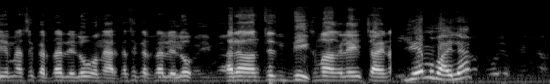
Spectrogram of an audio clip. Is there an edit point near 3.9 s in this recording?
yes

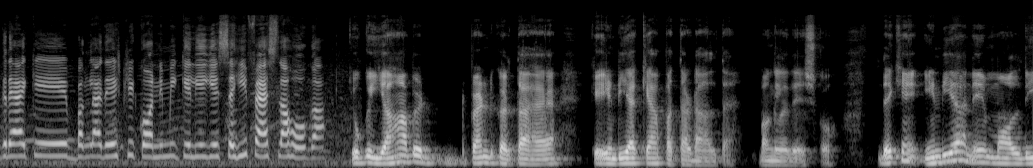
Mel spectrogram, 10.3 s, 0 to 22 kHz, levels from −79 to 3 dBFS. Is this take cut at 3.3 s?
yes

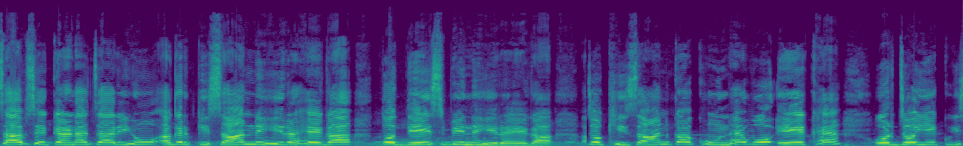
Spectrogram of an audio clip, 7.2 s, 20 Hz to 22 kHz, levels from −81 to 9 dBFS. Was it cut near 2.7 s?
no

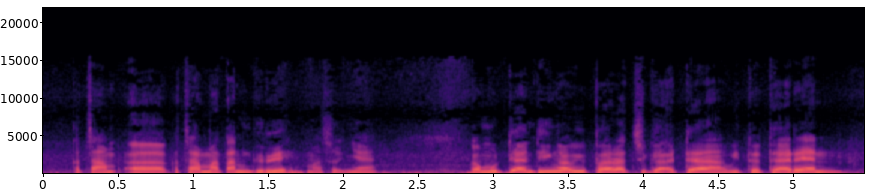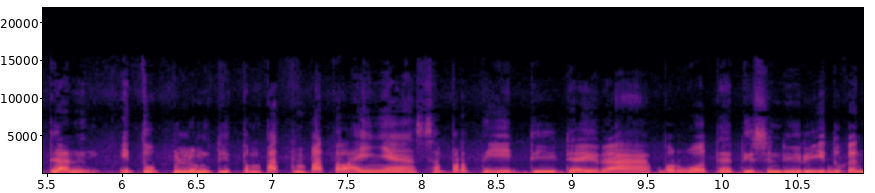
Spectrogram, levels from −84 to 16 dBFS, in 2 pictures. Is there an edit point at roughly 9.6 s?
no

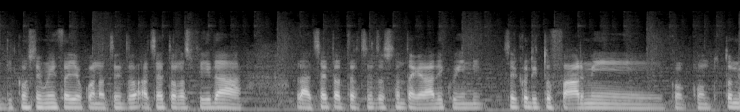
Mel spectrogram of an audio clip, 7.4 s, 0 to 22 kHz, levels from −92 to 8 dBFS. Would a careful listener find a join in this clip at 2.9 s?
no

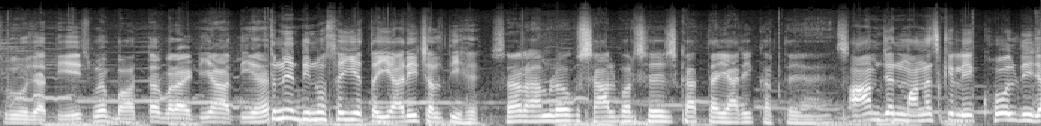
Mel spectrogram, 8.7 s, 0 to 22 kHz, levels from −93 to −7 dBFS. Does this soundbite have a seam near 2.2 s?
yes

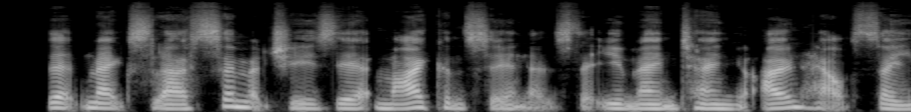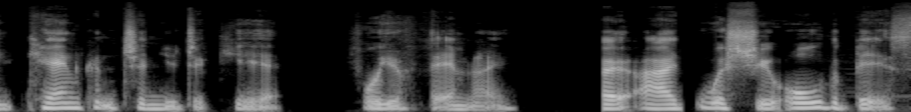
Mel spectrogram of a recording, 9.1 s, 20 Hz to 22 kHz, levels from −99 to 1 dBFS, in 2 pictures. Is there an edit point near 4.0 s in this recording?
no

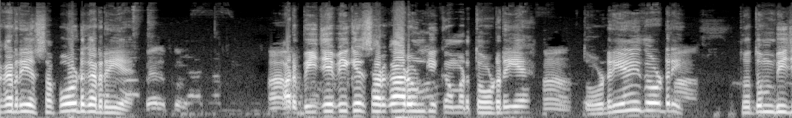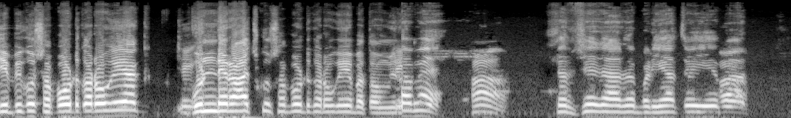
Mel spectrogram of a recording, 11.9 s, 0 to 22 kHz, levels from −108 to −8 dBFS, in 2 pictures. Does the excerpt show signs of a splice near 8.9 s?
yes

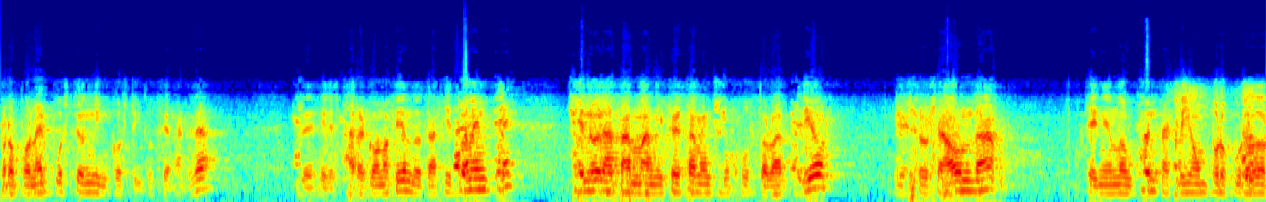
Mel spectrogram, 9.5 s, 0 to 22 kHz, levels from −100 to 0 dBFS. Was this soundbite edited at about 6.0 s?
yes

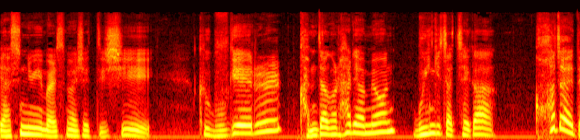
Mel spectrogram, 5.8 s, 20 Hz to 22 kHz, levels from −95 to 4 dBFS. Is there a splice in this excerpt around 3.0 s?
no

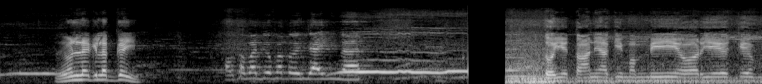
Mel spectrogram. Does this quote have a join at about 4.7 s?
yes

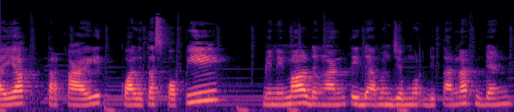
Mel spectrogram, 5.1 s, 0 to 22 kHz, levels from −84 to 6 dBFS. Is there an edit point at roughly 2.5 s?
no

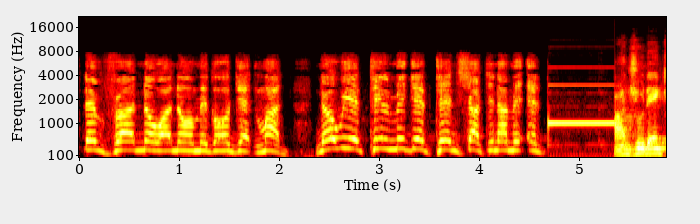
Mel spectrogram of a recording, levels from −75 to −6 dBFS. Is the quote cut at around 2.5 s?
no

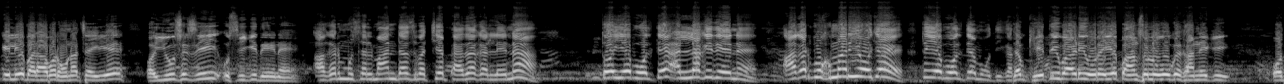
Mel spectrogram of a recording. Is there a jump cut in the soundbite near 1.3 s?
no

